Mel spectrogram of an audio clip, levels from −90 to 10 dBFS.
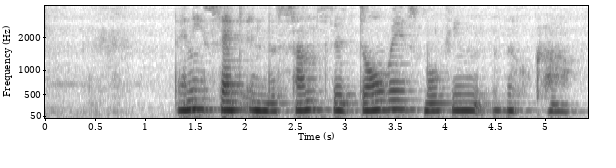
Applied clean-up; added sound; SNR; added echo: none; none; none; reverberation time 0.5 s.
